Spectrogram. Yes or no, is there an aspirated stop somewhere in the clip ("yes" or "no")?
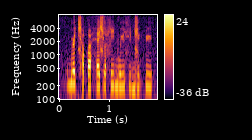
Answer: yes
